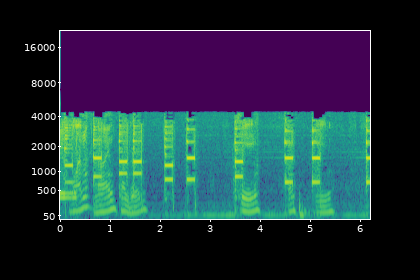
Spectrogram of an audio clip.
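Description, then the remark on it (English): A series of short, clear telephone keypad tones dialing a 1-900 phone sex line number, each beep crisp, with someone talking in between and over some of the presses. “1-900-T-E-E-T. Here we go.”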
